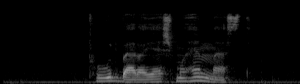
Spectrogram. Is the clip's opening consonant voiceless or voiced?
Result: voiceless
